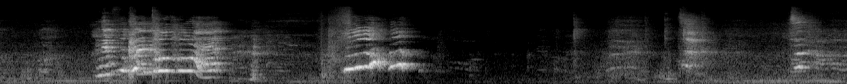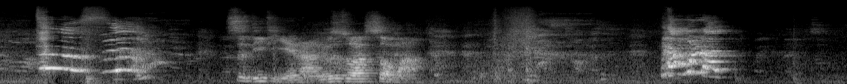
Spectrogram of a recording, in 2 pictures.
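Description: A young woman talks and laughs nearby.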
